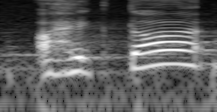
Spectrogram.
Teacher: ahi, this is diphthong with aspirated phonation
